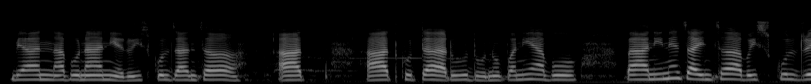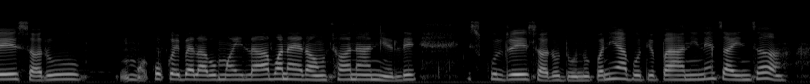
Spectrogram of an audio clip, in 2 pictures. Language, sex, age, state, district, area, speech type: Nepali, female, 30-45, West Bengal, Kalimpong, rural, spontaneous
